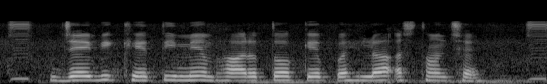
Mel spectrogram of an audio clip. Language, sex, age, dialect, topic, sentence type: Maithili, male, 18-24, Angika, agriculture, statement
